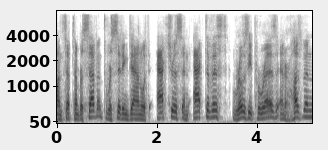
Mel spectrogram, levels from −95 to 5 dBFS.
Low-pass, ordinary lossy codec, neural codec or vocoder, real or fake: 7.2 kHz; AAC, 32 kbps; none; real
